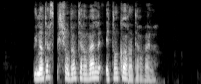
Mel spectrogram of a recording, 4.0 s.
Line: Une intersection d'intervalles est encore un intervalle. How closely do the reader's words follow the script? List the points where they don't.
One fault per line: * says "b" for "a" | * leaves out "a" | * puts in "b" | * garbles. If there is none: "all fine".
* leaves out "un"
